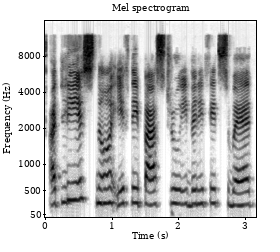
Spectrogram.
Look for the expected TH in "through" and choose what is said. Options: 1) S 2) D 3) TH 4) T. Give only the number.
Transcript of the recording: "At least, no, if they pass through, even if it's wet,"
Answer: 4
